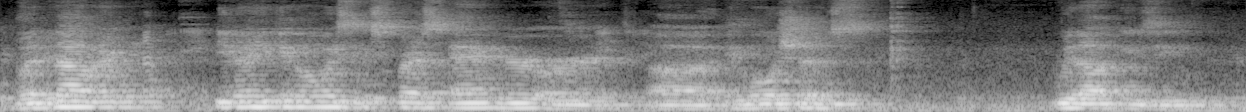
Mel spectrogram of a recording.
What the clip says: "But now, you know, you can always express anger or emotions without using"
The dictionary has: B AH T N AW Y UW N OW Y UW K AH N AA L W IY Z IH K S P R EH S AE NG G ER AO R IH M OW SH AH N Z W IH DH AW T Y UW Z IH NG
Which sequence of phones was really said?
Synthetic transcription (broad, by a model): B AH T N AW Y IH N OW Y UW K AH N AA L W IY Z IH K S P R EH S AE NG G ER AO R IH M OW SH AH N S W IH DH AW T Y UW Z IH NG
